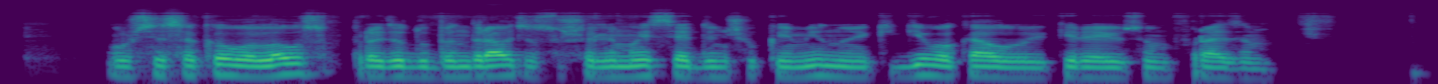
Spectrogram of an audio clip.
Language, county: Lithuanian, Vilnius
